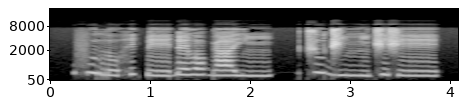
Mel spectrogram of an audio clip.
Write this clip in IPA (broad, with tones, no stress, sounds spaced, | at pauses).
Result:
f u˦ r o˨ h ɪ˦ k͡p eː˨ ɗ ɛ˦ l ɔ˦ ɡ aː˦ j ĩ˦ | t͡ʃ u˦ d͡ʒ i˨ ɲ ĩ˨ t͡ʃ ɪ˦ ʃ eː˦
